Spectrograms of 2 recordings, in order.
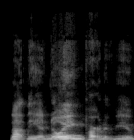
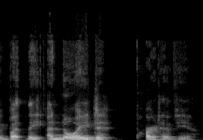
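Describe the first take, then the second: First: "annoying" punched, pitch slightly low; stress on annoying. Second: "annoyed" set apart, brief pause after it; stress on annoyed. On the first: Counselor correcting herself to listeners, stress on "annoying". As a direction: lean on "annoying" as the word to reject. Correcting her own wrong word. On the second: Counselor giving listeners the right word, stress on "annoyed". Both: Shown as a demonstration.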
